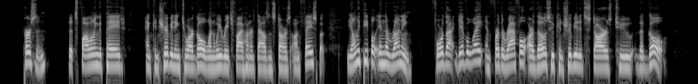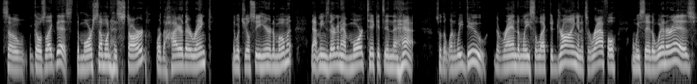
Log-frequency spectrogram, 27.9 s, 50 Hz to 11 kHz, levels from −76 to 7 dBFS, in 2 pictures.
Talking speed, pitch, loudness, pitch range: 195 wpm, 155 Hz, -17 LUFS, 145-170 Hz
